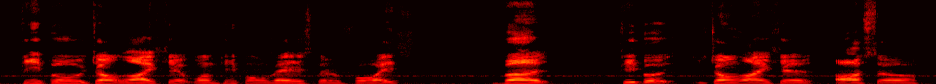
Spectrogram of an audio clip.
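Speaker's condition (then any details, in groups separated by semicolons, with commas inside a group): Tongue cancer surgery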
